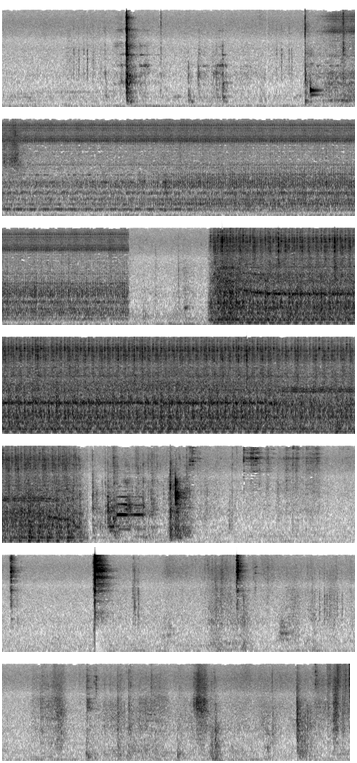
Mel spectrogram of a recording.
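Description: Brother Stellaire sewing machine. A steady whir for about seven seconds as an empty bobbin is rewound with black thread, a short pause, then a louder run of stitching for about eight seconds. Scattered clicks and handling knocks come before and after.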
